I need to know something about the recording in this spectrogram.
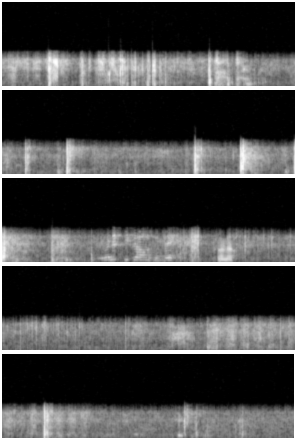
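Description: Sharp knocks and cracks of a cheap wooden skateboard deck being struck and forced to break it apart. The hits come irregularly, about a dozen of them, loudest around eight seconds in, with a brief wavering, squeaky sound in the middle.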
